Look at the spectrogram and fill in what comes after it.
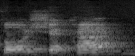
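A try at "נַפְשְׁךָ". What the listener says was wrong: No, there's two shvas there. The first one is, silent. The second one is vocal. It's a shva there. It's a silent shva.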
